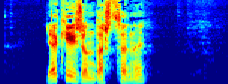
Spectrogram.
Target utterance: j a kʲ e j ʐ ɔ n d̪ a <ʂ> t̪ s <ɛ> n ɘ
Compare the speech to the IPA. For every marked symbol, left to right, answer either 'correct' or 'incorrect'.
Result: correct, correct

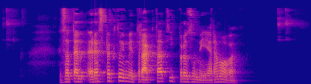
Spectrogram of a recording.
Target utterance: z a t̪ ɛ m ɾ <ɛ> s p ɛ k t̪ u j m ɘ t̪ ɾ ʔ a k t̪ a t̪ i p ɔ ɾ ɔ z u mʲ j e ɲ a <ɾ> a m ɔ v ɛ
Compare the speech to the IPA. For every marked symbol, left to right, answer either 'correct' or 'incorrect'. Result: correct, correct

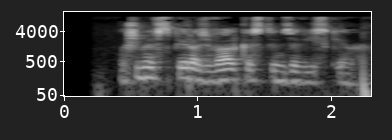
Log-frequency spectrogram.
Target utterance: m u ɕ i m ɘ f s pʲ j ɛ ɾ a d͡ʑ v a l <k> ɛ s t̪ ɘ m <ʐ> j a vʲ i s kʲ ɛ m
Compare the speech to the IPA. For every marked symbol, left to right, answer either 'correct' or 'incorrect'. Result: correct, incorrect

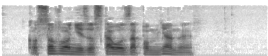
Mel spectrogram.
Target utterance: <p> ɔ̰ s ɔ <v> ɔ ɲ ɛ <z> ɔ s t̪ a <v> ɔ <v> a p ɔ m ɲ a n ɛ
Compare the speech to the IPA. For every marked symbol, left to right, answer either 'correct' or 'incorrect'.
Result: incorrect, correct, correct, incorrect, incorrect

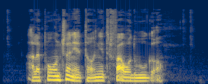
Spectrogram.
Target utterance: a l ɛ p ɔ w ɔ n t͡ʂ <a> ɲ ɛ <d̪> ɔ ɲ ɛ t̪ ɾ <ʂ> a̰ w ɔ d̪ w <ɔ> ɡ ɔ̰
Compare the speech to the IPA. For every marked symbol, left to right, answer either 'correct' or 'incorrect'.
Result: incorrect, incorrect, incorrect, incorrect

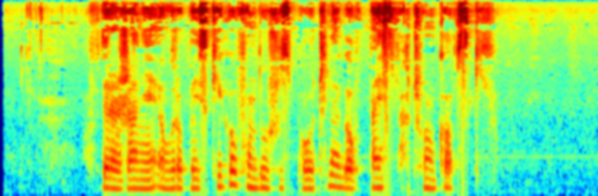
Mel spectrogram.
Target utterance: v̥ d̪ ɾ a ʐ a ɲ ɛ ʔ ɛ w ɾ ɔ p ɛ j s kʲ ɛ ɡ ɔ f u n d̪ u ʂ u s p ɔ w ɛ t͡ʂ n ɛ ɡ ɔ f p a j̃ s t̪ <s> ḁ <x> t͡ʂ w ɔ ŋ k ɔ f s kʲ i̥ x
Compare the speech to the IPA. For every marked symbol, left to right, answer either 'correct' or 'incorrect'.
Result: incorrect, correct

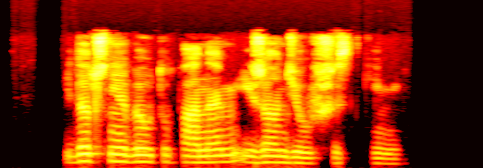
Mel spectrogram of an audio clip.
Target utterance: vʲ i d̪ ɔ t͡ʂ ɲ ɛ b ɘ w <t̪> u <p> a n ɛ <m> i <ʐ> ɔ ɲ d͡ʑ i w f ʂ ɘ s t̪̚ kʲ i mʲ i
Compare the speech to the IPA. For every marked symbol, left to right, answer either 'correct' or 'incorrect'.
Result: correct, correct, correct, correct

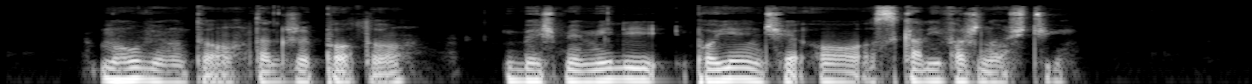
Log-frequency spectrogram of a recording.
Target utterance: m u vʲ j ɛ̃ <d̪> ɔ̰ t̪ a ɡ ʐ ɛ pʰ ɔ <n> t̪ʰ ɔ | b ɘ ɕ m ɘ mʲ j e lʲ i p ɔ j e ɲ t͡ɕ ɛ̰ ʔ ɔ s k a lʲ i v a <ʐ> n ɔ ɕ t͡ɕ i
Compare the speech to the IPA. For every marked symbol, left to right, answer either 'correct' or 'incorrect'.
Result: incorrect, incorrect, correct

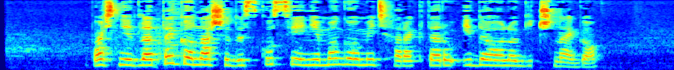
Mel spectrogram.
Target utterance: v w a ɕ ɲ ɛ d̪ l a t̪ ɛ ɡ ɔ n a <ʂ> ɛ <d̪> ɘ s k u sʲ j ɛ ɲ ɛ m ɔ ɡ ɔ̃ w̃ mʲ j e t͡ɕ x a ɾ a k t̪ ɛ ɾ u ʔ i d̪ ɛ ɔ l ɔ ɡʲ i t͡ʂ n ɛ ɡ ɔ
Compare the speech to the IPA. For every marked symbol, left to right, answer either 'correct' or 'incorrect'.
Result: correct, correct

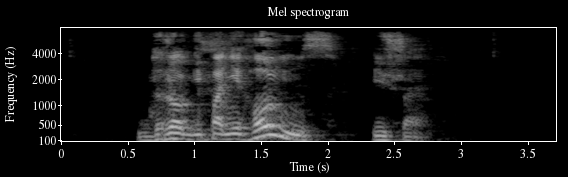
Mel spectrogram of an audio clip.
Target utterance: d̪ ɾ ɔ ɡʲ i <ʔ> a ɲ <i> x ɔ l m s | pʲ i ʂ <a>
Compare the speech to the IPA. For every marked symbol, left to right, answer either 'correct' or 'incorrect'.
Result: incorrect, incorrect, incorrect

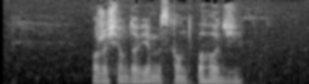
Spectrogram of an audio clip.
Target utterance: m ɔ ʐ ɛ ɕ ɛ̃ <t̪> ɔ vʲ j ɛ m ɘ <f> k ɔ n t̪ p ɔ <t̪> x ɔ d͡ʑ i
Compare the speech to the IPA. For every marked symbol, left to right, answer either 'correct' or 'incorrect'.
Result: incorrect, incorrect, incorrect

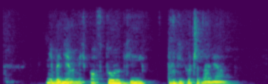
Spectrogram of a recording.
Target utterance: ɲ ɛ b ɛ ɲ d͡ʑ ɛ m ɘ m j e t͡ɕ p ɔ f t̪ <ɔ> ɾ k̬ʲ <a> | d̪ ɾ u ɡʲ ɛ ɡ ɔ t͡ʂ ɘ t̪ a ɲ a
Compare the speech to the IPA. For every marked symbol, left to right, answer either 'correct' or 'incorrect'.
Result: incorrect, incorrect

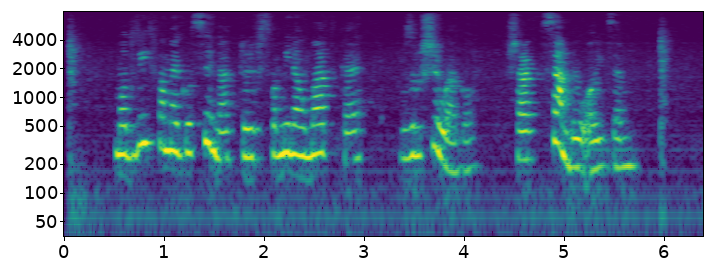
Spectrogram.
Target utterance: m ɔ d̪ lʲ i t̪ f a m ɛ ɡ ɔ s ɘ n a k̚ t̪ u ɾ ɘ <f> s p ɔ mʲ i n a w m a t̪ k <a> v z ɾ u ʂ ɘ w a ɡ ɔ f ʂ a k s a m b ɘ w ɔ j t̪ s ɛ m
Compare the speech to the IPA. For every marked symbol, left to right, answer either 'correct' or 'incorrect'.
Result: correct, incorrect

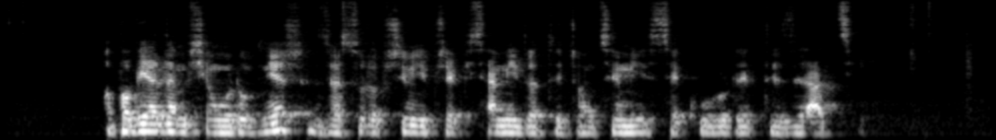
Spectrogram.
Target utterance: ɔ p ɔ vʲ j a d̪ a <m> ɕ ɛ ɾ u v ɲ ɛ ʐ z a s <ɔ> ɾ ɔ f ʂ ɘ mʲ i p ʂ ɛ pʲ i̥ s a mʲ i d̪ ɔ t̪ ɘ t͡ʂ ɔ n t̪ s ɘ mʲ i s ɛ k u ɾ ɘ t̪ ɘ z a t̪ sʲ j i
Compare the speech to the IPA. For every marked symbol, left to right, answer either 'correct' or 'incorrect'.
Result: correct, incorrect

